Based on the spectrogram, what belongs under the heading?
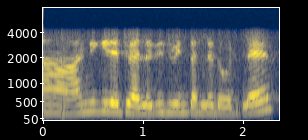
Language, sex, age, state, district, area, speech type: Goan Konkani, female, 18-30, Goa, Murmgao, urban, conversation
